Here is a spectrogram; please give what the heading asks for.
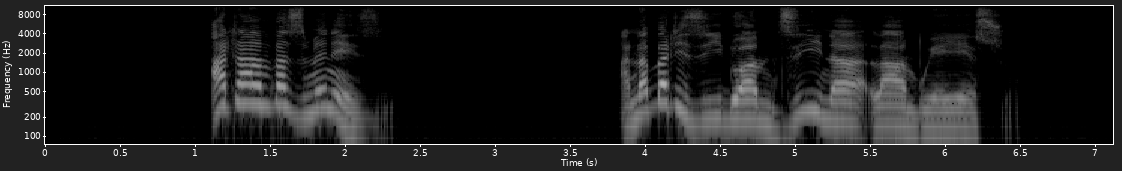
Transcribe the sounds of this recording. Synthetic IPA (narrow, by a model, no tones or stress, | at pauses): ataɱvazimɛnɛzḭ | a̰naɓatiziɗwam̩d͡zinalambujajɛːsu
